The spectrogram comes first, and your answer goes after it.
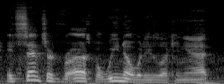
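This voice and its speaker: A man's voice: medium pitch, quick pace, a little hiss or hum. A man co-hosting a review show, casually narrating a comic book story with informal asides.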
